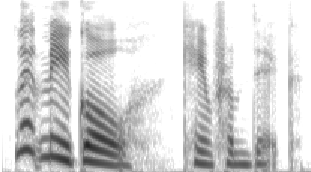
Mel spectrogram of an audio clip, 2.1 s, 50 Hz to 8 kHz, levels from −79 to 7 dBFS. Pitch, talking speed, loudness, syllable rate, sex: 245 Hz, 175 wpm, -18 LUFS, 4.0 syllables/s, female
